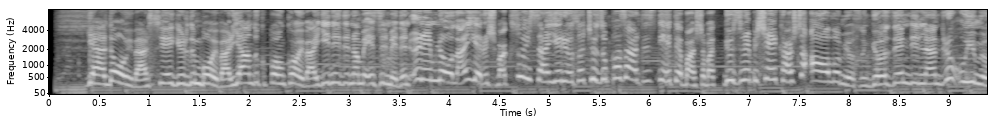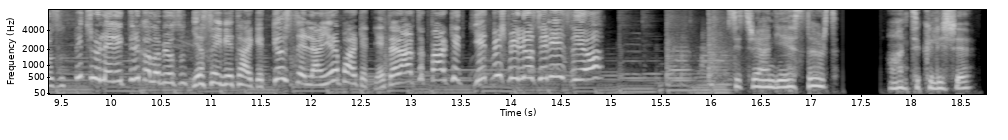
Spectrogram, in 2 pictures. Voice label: Komik

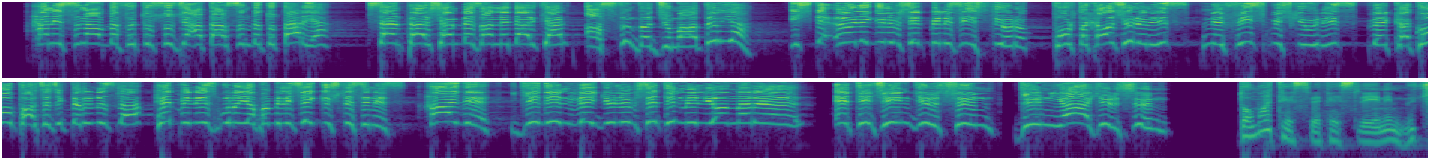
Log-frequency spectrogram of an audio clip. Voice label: REKLAM

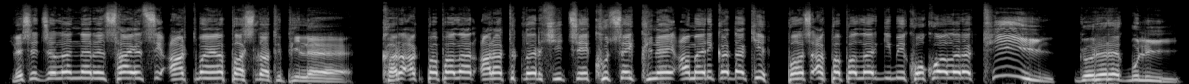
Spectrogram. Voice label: Karadeniz Lehcesi

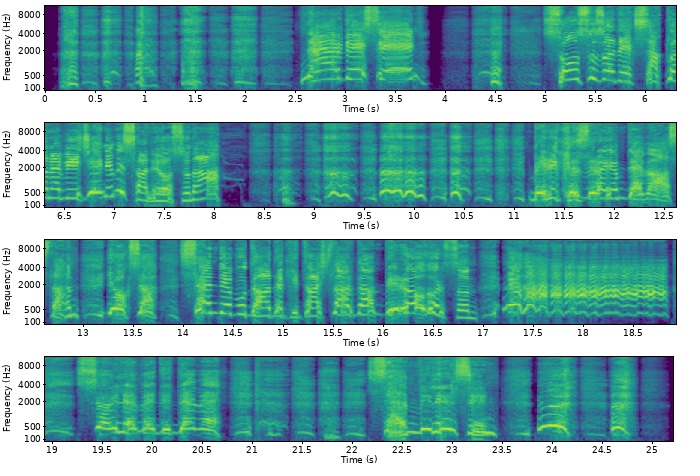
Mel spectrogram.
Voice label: Animasyon

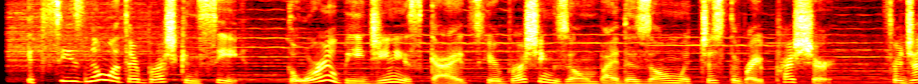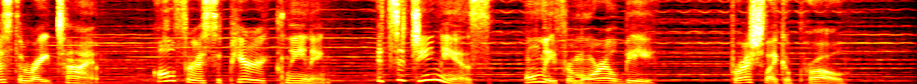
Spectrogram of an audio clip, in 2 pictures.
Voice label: INGILIZCE

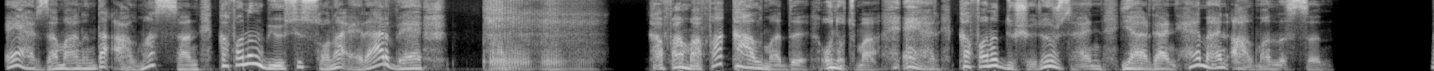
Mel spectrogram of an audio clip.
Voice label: ANIMASYON

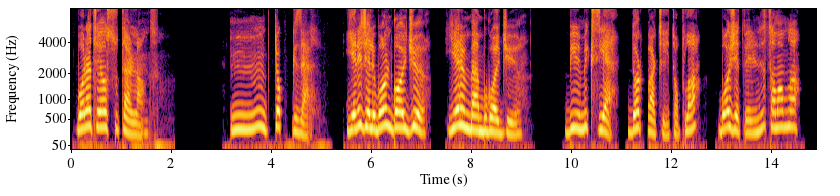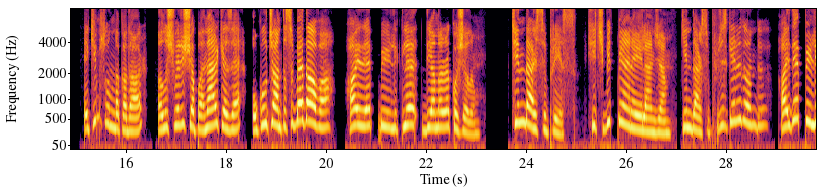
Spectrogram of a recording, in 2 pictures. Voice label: Reklam

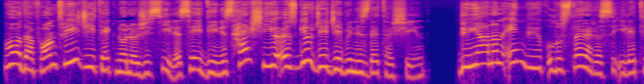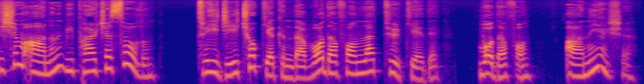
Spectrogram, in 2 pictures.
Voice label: Reklam Neşeli Dinamik

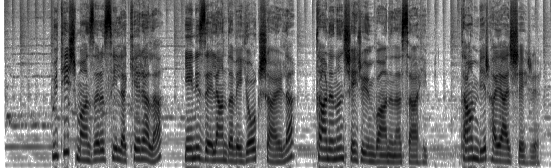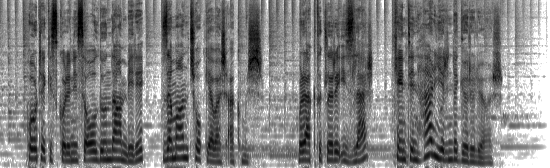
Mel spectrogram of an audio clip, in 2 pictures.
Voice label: Belgesel

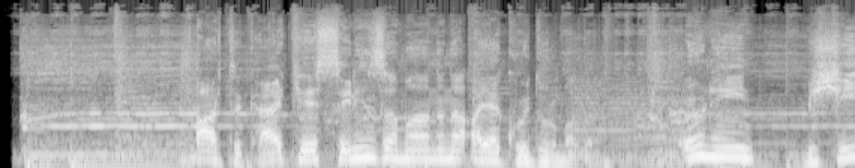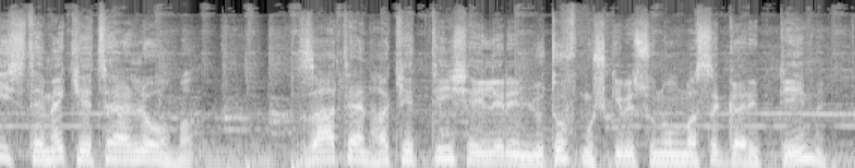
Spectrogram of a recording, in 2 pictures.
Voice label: Romantik Duygusal

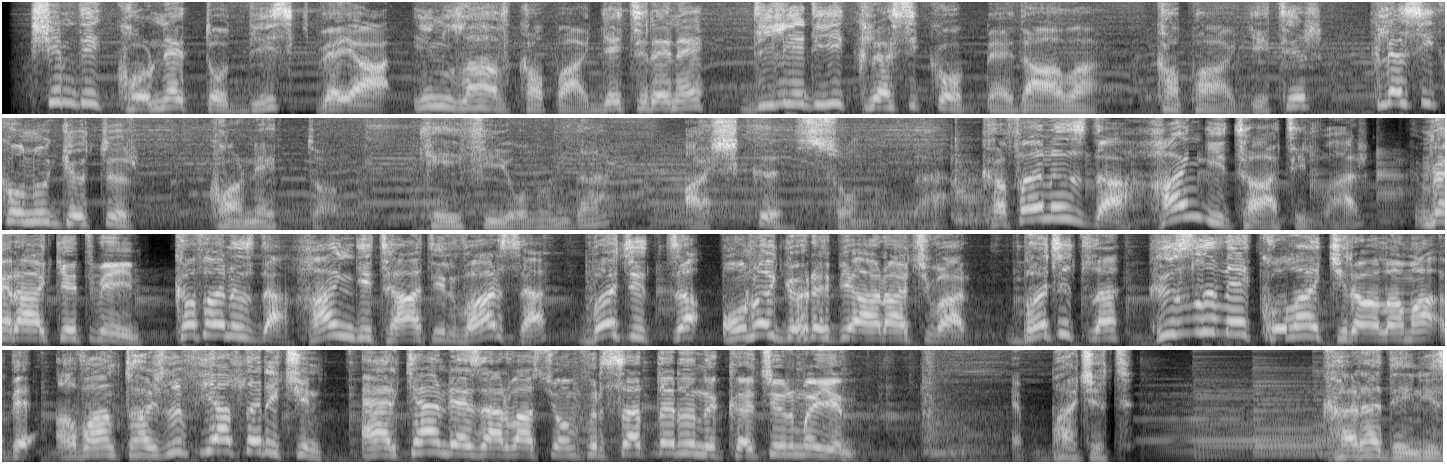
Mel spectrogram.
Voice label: Reklam

